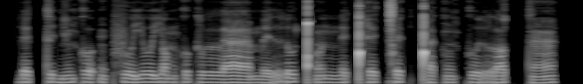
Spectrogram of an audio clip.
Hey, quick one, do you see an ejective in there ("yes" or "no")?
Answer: yes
